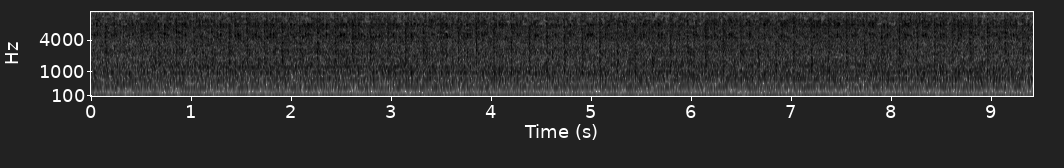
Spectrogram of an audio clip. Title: CAT 3116, tapping/clunking noise, any suggestions?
